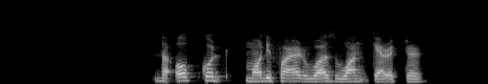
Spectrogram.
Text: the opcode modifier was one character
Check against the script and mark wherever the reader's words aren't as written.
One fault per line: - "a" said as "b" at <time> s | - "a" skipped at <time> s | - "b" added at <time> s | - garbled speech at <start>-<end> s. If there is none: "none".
none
